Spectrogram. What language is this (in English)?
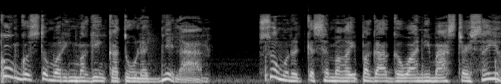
Filipino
